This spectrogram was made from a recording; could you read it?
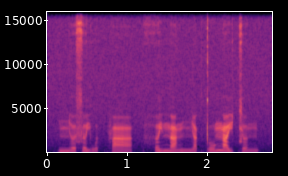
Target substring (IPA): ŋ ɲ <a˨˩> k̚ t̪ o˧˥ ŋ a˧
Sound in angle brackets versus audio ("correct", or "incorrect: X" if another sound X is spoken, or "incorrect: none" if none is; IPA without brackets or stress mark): correct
